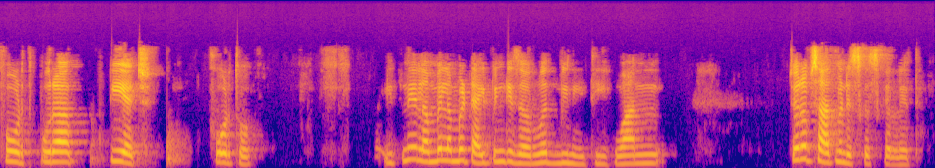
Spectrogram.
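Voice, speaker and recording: A woman teaching an exam-prep English class, sounding out letters and words slowly to explain pronunciation while mixing Hindi and English. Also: mid-range voice, fairly even intonation, dark tone. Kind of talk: classroom lecture. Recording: dull lo-fi recording.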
